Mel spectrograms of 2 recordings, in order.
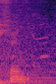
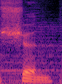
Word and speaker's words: Shin: I'm trying to fix my pronunciation of Shin, which is not Shun.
